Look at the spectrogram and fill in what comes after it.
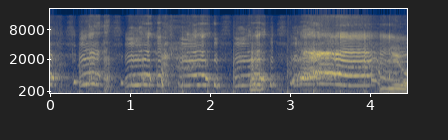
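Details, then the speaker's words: Infant girl crying after feeding when picked up to burp, her typical reaction after eating and burping; loud, high-pitched repeated wailing bursts, adult voice briefly at end; infant cry. "she was doing great until I picked her up to burp then she just freaked out this is her typical trade after eating and burping"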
